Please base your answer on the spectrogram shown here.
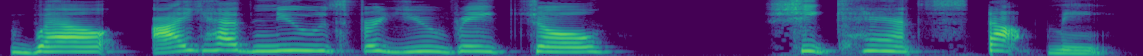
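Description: A woman voicing an indignant, bossy twelve-year-old girl in a shrill, snapping voice for an audiobook. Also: extremely slow, sharp tone, heavily acted. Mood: defiant.

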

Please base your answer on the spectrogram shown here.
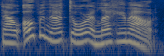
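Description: Storybook mother, acted by a woman: stern, firm, exasperated, expressive intonation, dry close sound. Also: mid-range voice, normal speed, dry recording, close to an everyday voice. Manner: scolding, firm.

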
